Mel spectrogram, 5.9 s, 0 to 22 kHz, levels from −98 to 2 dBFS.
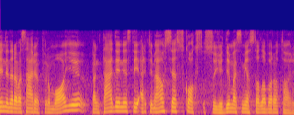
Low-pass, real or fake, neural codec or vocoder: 7.2 kHz; real; none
